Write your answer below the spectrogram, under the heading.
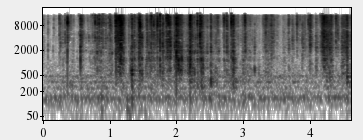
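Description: A Pokémon booster pack's foil wrapper crinkling and tearing as it is opened by hand, in a dense run of sharp crackles.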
